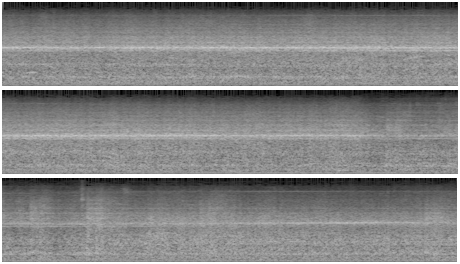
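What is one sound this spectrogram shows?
A train rumbles steadily along the tracks with a constant droning hum.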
